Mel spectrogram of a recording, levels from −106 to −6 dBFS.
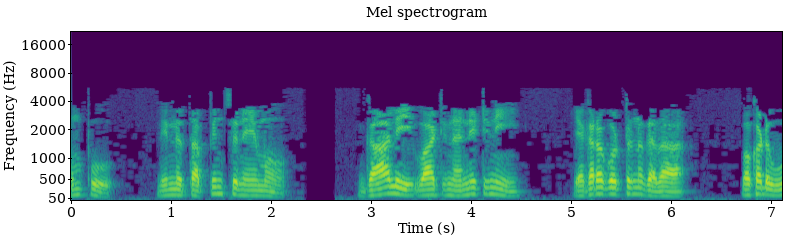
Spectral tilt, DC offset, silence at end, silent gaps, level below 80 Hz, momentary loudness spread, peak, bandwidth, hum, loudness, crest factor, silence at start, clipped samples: -10.5 dB/octave; under 0.1%; 0 s; 2.35-2.62 s; -66 dBFS; 11 LU; -6 dBFS; 5.6 kHz; none; -23 LUFS; 18 dB; 0 s; under 0.1%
